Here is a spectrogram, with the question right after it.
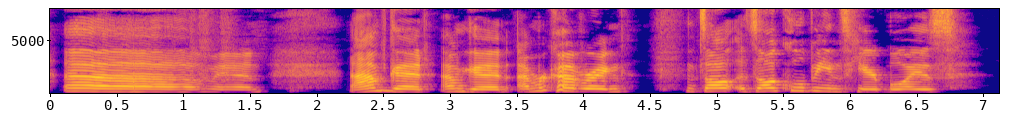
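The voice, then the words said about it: Sick, rough voice. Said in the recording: “I am sick, so my voice is gonna sound a little”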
